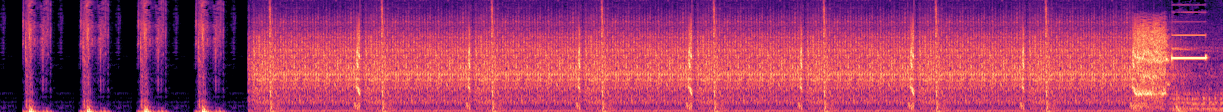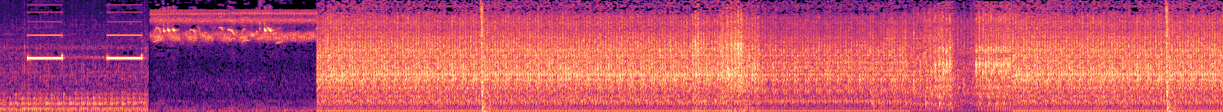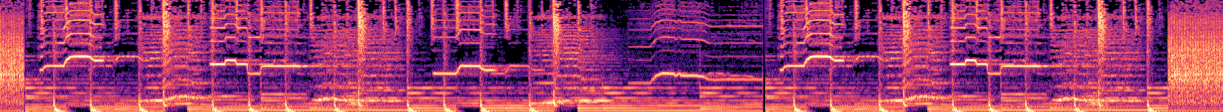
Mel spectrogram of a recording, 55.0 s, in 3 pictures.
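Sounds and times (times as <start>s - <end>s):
tractor engine running: 3.7s - 45.2s, 48.1s - 55.0s
short beeps: 17.6s - 18.2s, 18.8s - 19.4s, 20.0s - 20.6s.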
